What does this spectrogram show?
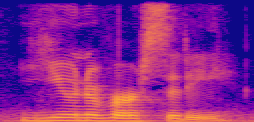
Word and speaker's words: university: to talk about university what sound does the first letter make in the word university yeah yeah which is a consonant sound it is spelled with the u but it sounds like yeah so you would say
